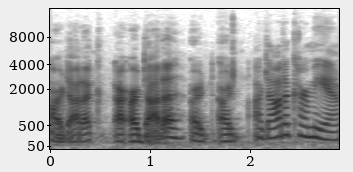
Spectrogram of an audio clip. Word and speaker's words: Ardata Carmia: Ardata Carmia. Ardata Carmia. That's what I've arbitrarily decided. That's how you pronounce her name.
